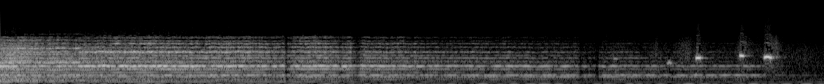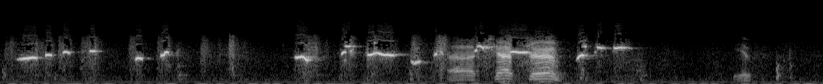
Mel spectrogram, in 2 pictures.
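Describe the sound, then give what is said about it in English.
A sustained droning tone fades out, then someone whistles a short, lilting tune in quick bright phrases, fairly clear, with a low hum underneath. “Whistling, would you mind doing it outside?”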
